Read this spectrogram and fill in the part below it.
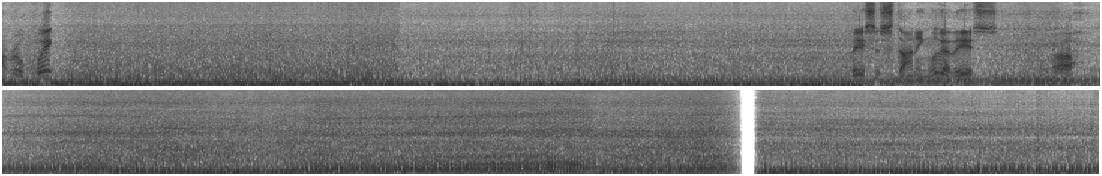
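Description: A motorcycle engine drones steadily as it rides along.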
